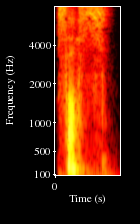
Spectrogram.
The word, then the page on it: suss: British English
